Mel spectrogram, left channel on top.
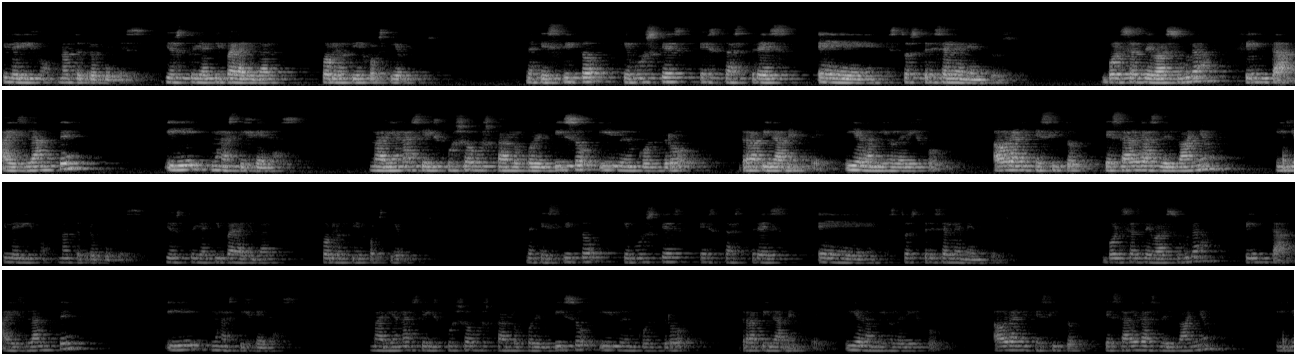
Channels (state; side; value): quieter; right; 14.5 dB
